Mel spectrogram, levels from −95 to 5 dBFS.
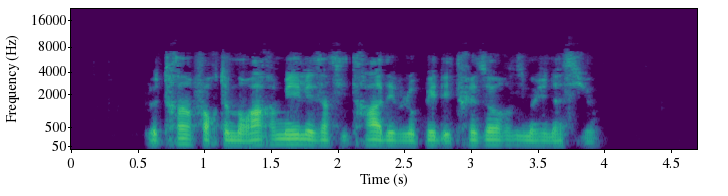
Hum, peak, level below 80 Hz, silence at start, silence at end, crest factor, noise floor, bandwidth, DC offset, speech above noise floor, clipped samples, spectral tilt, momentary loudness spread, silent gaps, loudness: none; -4 dBFS; -58 dBFS; 0.55 s; 0.75 s; 24 dB; under -90 dBFS; 7.6 kHz; under 0.1%; over 64 dB; under 0.1%; -5.5 dB/octave; 10 LU; none; -26 LUFS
